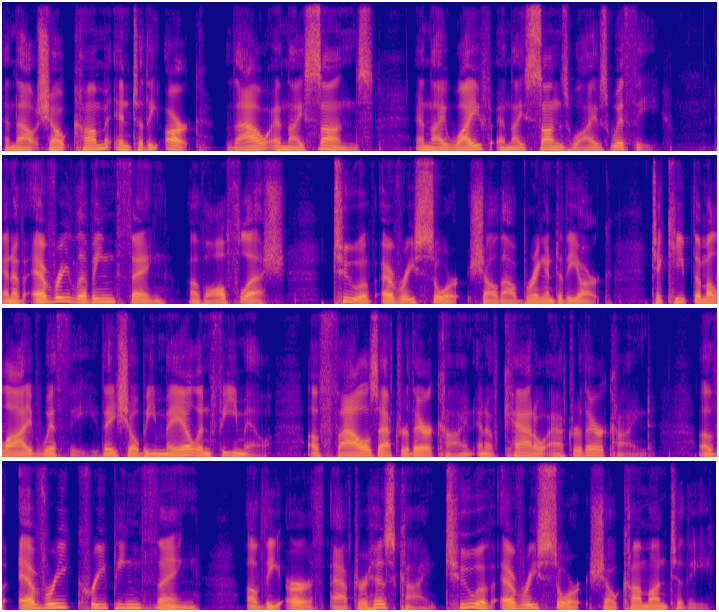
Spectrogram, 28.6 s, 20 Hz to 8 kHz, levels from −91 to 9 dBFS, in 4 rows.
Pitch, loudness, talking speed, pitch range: 125 Hz, -22 LUFS, 165 wpm, 110-150 Hz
